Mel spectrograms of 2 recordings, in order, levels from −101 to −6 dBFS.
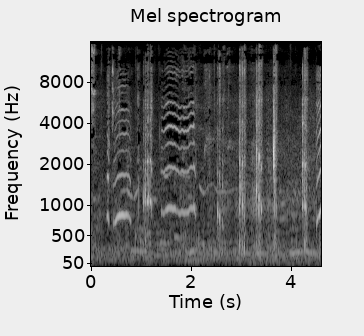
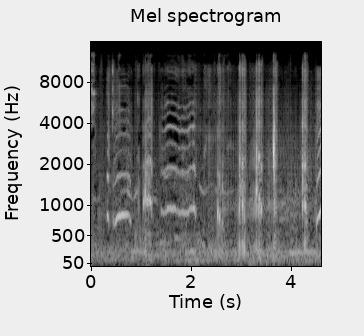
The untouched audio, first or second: first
